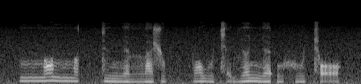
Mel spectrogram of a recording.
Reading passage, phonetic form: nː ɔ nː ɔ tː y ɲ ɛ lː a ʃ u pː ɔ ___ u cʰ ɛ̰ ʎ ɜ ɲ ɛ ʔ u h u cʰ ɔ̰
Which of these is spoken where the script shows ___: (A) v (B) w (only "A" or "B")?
B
